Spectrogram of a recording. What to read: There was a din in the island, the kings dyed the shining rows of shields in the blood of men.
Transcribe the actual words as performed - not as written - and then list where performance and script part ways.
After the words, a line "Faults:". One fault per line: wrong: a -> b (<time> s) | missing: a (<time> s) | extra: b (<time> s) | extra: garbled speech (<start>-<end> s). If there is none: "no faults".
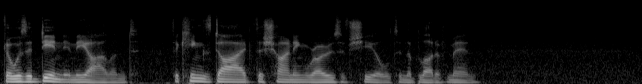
There was a din in the island, the kings dyed the shining rows of shields in the blood of men.
Faults:
no faults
